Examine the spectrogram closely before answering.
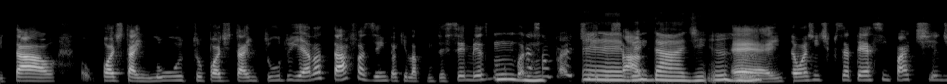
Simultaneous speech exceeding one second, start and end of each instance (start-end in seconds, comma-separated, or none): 5.0-6.5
